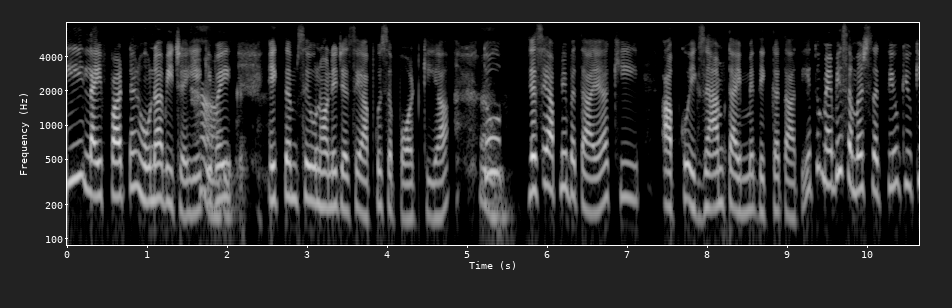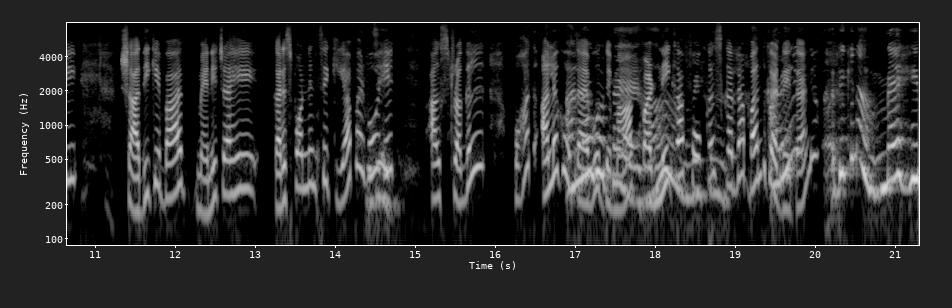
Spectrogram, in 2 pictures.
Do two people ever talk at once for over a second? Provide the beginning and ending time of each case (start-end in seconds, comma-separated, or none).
16.9-18.8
